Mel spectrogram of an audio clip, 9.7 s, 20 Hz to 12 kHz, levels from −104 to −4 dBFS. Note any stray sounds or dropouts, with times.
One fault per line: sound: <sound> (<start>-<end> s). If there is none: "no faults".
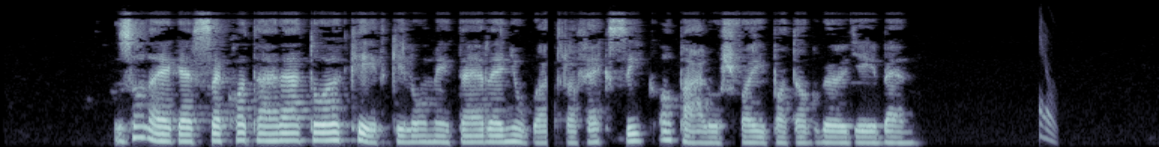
sound: dropout (4.6-4.6 s)
sound: chirp (8.7-8.8 s)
